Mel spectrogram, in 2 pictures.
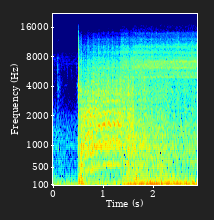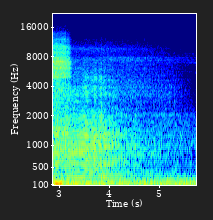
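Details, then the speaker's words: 1950 Dodge Meadowbrook that sat for an unknown time, key start after gasoline was added: it cranks and catches with a rough roar, runs briefly, then dies to silence. Perhaps it needs more gasoline; the cause is not confirmed. "All right, as you can hear, it ran for 0.5 seconds, so we're making progress."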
